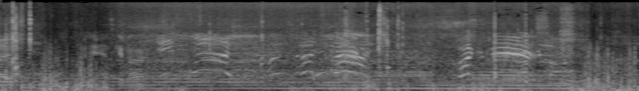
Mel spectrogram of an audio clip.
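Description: A steady low engine hum sets in about a second in and stops just before the end. Distant shouting voices carry over it.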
